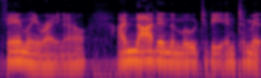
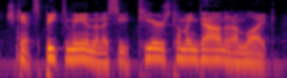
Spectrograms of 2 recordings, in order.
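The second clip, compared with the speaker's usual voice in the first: ordinary talk, nothing marked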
